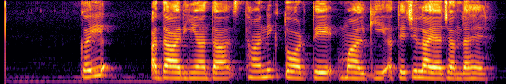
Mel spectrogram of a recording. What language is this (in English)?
Punjabi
